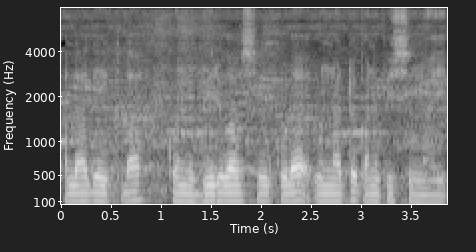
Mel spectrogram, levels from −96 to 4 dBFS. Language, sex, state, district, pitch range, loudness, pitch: Telugu, male, Andhra Pradesh, Sri Satya Sai, 110-115 Hz, -16 LUFS, 115 Hz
